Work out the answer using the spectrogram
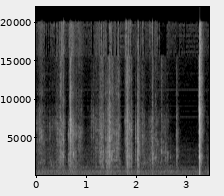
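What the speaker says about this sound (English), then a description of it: "I could cut more of this clear plastic off" Scissors snip through clear plastic stencil sheet, a series of quiet close crisp cuts and rustles in an irregular rhythm, ending with one sharper, louder snip.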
